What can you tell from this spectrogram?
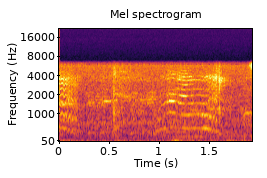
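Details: Indoor pet cats waiting to be fed and asked to sit; a steady stretch of plaintive, harmonic meowing that bends slowly up and down, with faint household background noise.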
